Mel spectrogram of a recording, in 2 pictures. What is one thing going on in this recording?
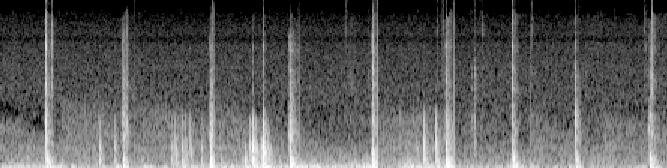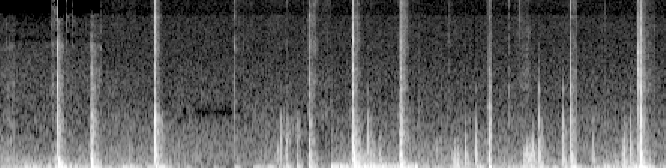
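Small plastic gems click softly as a pen tool taps them into place.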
